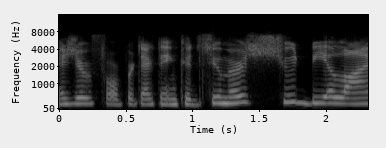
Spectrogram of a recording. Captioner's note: speaking in French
